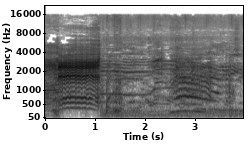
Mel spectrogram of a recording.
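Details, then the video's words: Sheep unloaded at the Pebbair sheep and goat market. One loud, vibrating bleat lasts about a second, followed by quieter bleats and people talking in the background. "sheeps unload in pebbaru mandi-sheep and goats market pebbair-pebbair santha"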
